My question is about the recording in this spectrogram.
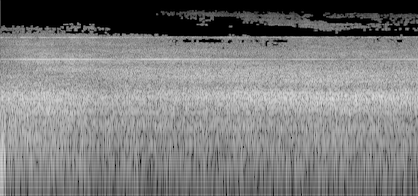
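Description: Steady aircraft engine noise: an even rushing hiss with a thin, high whine held at a constant pitch.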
